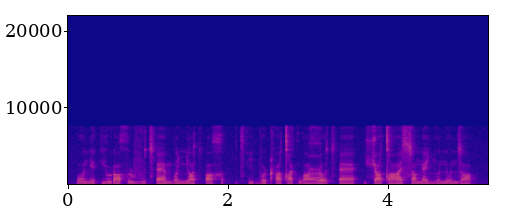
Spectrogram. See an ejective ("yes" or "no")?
yes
